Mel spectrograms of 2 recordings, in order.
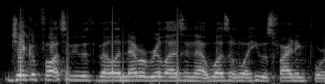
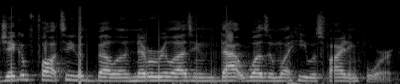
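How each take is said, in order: First: It is read at normal speed. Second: It is read more slowly.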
